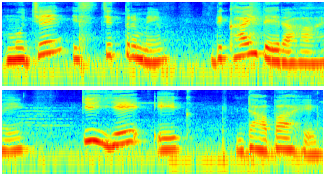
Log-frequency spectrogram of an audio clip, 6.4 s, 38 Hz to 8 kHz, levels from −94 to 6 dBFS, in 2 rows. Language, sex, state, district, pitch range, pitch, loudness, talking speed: Hindi, female, Madhya Pradesh, Dhar, 175-250 Hz, 200 Hz, -16 LUFS, 120 wpm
